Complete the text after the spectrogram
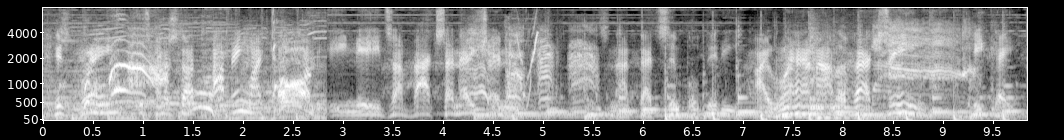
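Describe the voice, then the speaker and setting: An actor voicing a crotchety old male ape in a cartoon series, barking insults in a gravelly voice. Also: high-pitched, exaggerated voice. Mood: urgent. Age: older. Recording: clip with music behind. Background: music.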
